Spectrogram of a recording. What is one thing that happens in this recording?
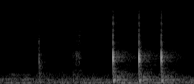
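A metal spoon taps and scrapes against a plastic container.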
